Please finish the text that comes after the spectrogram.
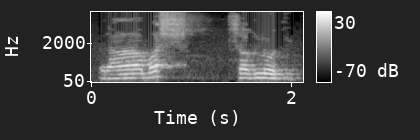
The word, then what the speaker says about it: রামঃ শক্নোতি: এবার সন্ধি করে উচ্চারণ করলে তার স্পেলিংটা কেমন সেটা ওখানে লেখা আছে, লেখা ছিল রামস শক্নোতি। তাহলে আমাদেরকে উচ্চারণ করতে হবে কোনটা? ওইটি, রামস শক্নোতি, এরকম।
